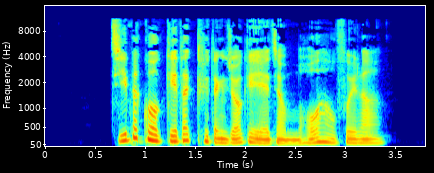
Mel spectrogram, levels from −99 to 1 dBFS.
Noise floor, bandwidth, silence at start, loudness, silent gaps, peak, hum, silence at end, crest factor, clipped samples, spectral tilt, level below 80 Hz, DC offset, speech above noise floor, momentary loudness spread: under -90 dBFS; 11.5 kHz; 0.65 s; -23 LUFS; none; -6 dBFS; none; 0.4 s; 18 dB; under 0.1%; -4.5 dB/octave; -44 dBFS; under 0.1%; over 67 dB; 8 LU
